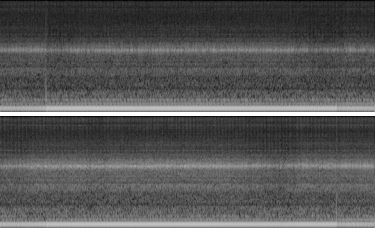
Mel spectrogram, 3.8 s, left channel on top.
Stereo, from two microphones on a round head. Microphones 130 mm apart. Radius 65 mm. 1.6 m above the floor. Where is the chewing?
I don't hear chewing.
